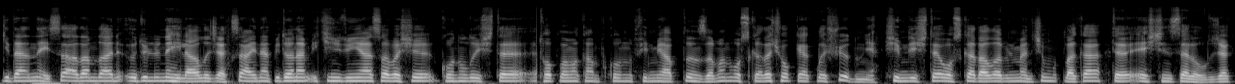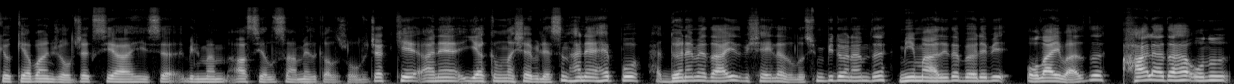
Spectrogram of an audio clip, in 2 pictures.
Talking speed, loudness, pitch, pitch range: 160 wpm, -21 LUFS, 155 Hz, 140-165 Hz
